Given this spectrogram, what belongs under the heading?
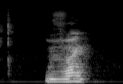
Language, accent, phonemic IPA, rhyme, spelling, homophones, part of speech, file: French, Canada, /vɛ̃/, -ɛ̃, vainc, vain / vaincs / vains / vin / vingt / vingts / vins / vint / vînt, verb, LL-Q150 (fra)-vainc.wav
- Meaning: third-person singular present indicative of vaincre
